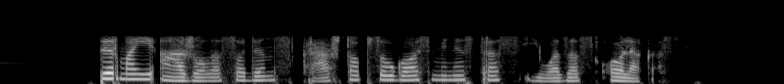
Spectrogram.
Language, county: Lithuanian, Klaipėda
